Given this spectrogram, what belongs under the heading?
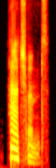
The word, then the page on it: hatchment: British English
